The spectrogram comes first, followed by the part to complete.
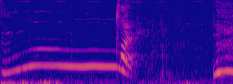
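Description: A woman's long, high-pitched squeal of excitement: it rises at the start, holds one steady pitch for about a second, then drops off.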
